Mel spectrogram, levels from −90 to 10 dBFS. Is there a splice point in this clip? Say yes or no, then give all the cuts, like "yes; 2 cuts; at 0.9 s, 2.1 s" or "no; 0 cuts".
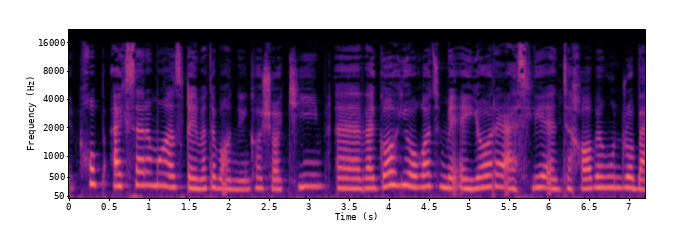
no; 0 cuts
